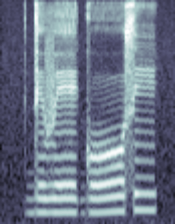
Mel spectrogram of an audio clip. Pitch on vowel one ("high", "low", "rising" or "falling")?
low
